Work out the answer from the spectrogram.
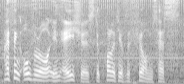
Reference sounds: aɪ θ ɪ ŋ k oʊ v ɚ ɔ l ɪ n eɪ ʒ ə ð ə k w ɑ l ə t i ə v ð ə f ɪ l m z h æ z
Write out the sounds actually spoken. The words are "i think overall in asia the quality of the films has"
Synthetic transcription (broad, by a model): aɪ θ ɪ ŋ k oʊ v ɚ ɔ l ɪ n eɪ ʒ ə ð ə k w ɑ l ə t i ə v ð ə f ɪ l m z h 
